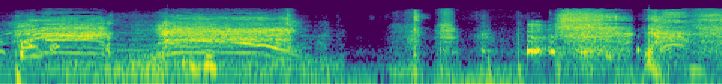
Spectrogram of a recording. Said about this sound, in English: I'll never forget this scream.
